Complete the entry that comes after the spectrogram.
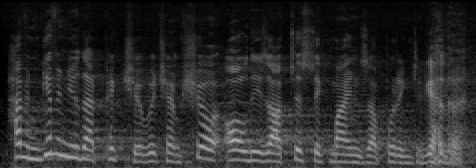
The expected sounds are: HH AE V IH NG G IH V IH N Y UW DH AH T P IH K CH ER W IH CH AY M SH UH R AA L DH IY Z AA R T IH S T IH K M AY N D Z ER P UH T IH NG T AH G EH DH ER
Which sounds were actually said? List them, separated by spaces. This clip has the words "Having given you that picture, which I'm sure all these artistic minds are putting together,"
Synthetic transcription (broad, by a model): HH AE V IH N G IH V IH N Y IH DH AH T P IH K CH ER W IH CH AY M SH UH R AA L DH IY Z AA R T IH S T IH K M AY N D Z ER P UH T IH NG T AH G EH DH ER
